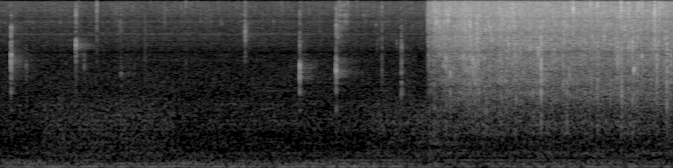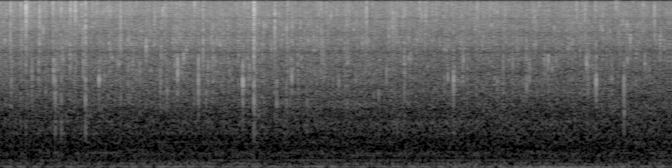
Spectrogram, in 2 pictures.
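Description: Whole spices crackling faintly in hot oil in a nonstick frying pan; about three seconds in, sliced onions are tipped into the pan and the oil breaks into a loud, steady sizzle with crackles.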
